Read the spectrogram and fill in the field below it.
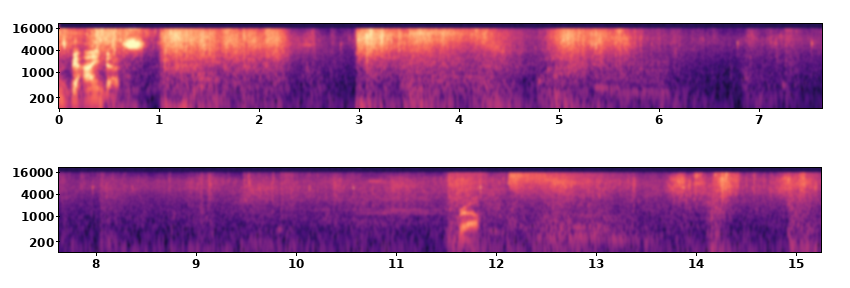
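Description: Spell blasts and weapon hits crackle and thud in bursts.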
